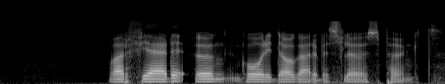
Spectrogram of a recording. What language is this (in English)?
Swedish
